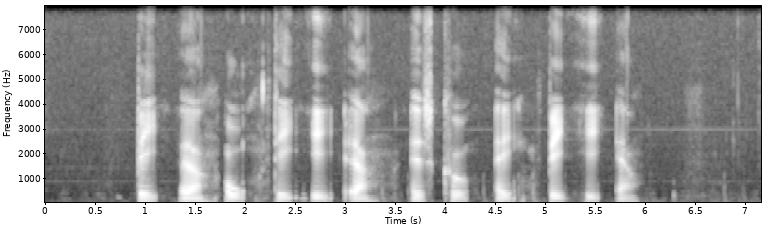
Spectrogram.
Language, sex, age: Danish, male, 18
